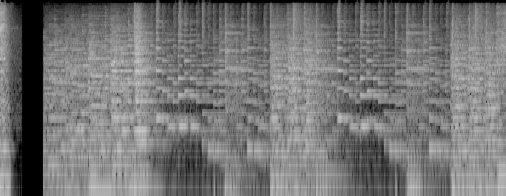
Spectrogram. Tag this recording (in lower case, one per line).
music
